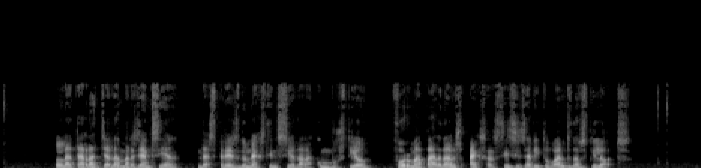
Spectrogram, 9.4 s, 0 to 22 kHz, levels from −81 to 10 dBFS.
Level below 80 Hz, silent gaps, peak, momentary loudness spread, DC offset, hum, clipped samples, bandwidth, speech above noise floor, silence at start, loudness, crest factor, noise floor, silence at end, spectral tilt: -58 dBFS; none; -4 dBFS; 11 LU; under 0.1%; none; under 0.1%; 11.5 kHz; 46 dB; 0.75 s; -25 LUFS; 22 dB; -71 dBFS; 1 s; -5.5 dB/octave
